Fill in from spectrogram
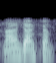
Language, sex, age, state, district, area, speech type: Tamil, male, 18-30, Tamil Nadu, Tirunelveli, rural, conversation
